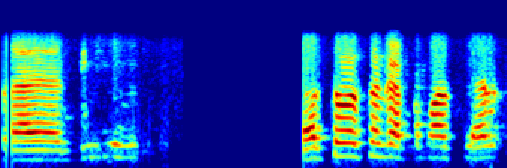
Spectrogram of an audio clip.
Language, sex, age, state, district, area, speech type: Tamil, male, 30-45, Tamil Nadu, Tiruvannamalai, urban, conversation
